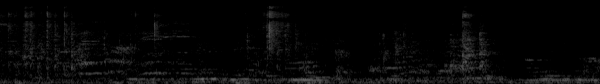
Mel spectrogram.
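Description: Faint background voices in a small room, with a few light clicks and knocks.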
